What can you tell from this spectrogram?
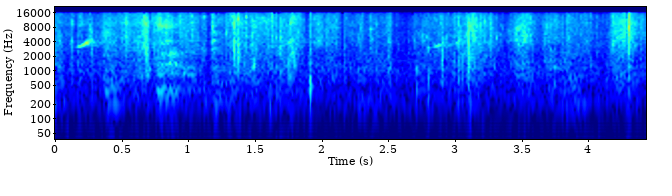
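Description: Dry leaf litter and soil rustling and crackling as the woodland floor is dug into by hand, with irregular scratchy clicks.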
